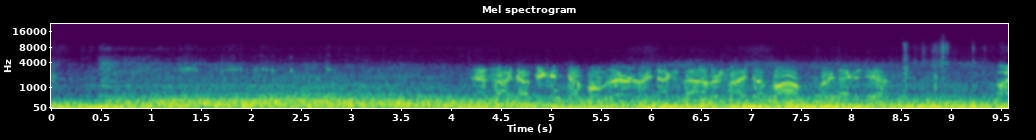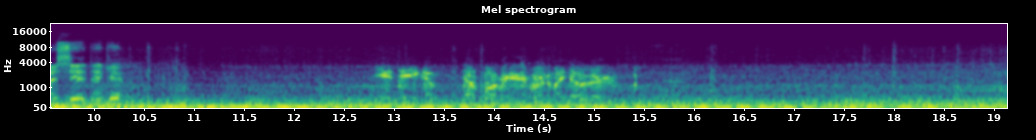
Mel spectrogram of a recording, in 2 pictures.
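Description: An engine roars steadily up close.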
